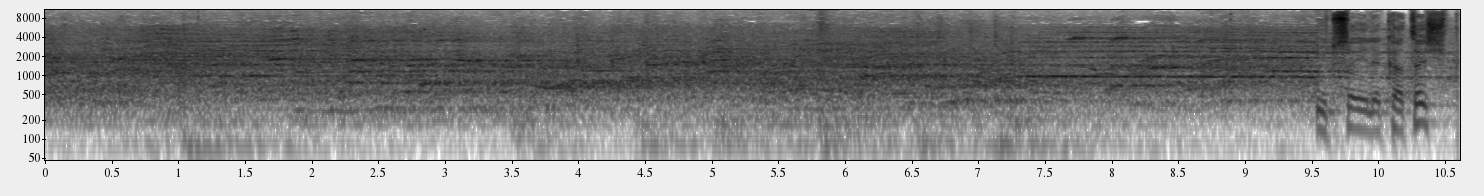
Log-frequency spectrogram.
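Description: Sneakers squeak on a hardwood court in a large echoing hall.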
